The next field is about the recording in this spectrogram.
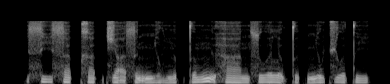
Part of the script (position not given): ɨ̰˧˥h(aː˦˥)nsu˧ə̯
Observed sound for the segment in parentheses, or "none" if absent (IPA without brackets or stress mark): aː˧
